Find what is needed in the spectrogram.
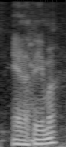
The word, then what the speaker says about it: Anathema: Anathema.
